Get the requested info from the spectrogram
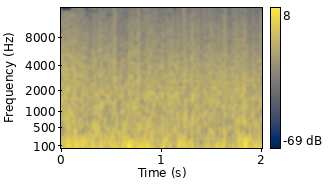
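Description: Loud, steady crackling and rumbling noise, dense with tiny pops.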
